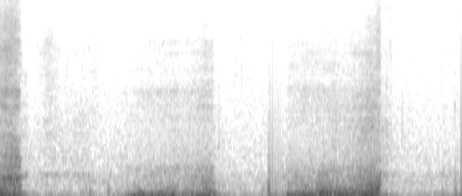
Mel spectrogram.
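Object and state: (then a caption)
Metal mesh microphone grille being rubbed. Fingertips slowly rub and scratch the black metal mesh grille of a large hollow condenser microphone. The result is a deep, muffled rumbling scrape that swells and fades in two long strokes, with one soft thump between them and almost nothing in the highs.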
